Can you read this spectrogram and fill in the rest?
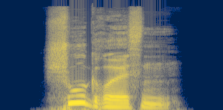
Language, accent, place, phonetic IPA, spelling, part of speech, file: German, Germany, Berlin, [ˈʃuːˌɡʁøːsn̩], Schuhgrößen, noun, De-Schuhgrößen.ogg
- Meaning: plural of Schuhgröße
